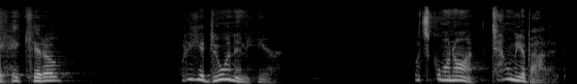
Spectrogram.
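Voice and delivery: soft, slightly lifted, gentle coaxing; tender father. Acted. Dad sitting at end of daughter's bed, tender. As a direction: gently draw her out, unhurried pauses between phrases. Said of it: "go to the end of her bed".

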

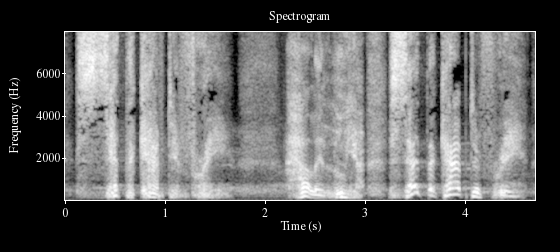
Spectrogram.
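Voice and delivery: strained, forceful exhortation; fervent preaching. Real, not acted. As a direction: proclaim it with drawn-out intensity.

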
